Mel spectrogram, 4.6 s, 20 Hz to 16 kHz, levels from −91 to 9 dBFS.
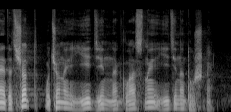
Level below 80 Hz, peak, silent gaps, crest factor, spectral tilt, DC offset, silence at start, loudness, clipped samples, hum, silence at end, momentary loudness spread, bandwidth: -56 dBFS; -8 dBFS; none; 20 dB; -5 dB/octave; under 0.1%; 0 s; -29 LUFS; under 0.1%; none; 0.4 s; 10 LU; 12.5 kHz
